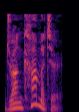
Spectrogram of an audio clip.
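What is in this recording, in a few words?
"drunkometer", British English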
